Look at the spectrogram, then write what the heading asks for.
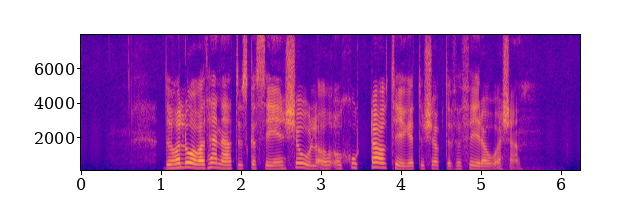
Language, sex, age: Swedish, female, 25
